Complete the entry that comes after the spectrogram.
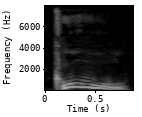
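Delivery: high, drawn-out admiration; impressed. A narrator's reading. Boy admires his roommates' stunt, impressed. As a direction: let it swoop down from high, impressed. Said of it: "said Dean".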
